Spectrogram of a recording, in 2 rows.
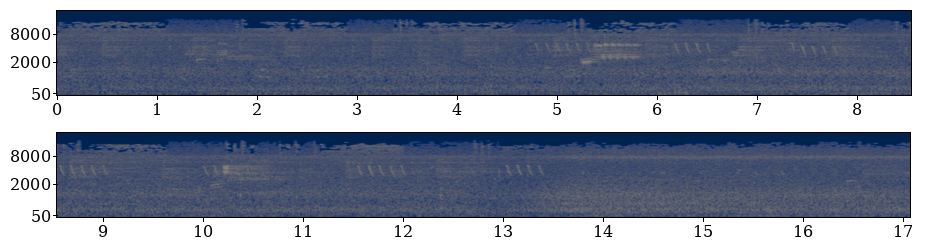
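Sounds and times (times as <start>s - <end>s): marsh birds trilling: 1.2s - 13.5s
wind rumble on microphone: 11.0s - 17.0s.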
